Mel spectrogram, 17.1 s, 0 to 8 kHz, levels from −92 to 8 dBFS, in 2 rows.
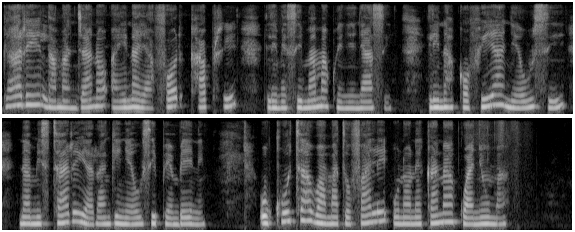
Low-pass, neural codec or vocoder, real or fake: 7.2 kHz; none; real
